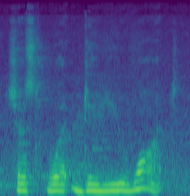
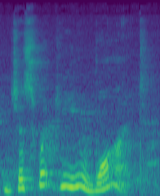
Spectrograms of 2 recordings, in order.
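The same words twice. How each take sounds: First: Slow, deliberate question from the inner voice. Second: A higher, pointed voice in his head asking; a higher inner voice cutting in. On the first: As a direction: spell it out slowly, word by word. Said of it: "And the voice said". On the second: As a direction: let the inner voice jump up in pitch, challenging. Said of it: "I hear this voice in my head that says". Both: Retold or imitated.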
